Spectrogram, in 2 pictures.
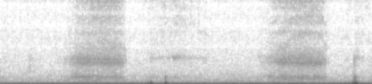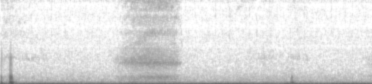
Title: Big black cat snoring. Long video.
